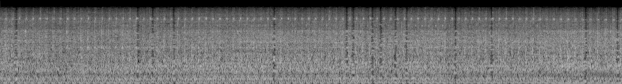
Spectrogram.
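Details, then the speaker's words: 1973 Karmann Ghia barn find, air-cooled, just revived, held just above idle: fast uneven ticking knock. Hand-spun, it clanks about twice per rotation. Internal knock, cause not yet found. "That sounds awful. I'm not going to start it, but just by spinning it, you can hear the clank and the knock in it. And it seems like it's doing it twice a rotation."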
